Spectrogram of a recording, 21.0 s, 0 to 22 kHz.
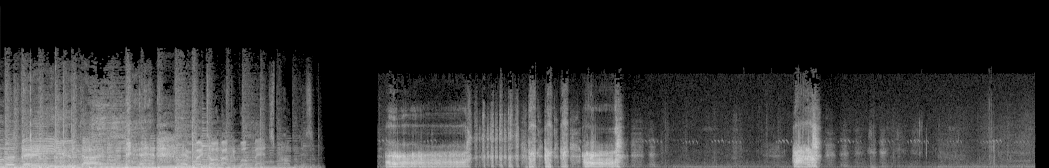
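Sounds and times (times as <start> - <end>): heavy panting: 2.1 - 3.6, 9.3 - 11.7, 12.3 - 13.5, 14.5 - 19.4
growling: 7.7 - 13.2, 15.8 - 16.9.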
